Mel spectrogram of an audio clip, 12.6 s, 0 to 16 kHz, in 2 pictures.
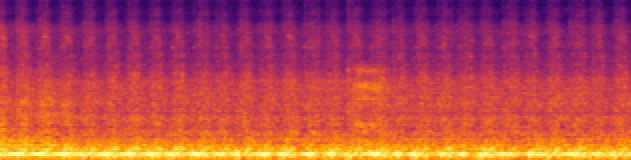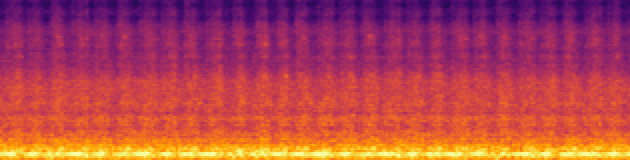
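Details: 53-year-old Plymouth Slant Six cold at about 12°F: low, lumpy, irregular idle pulsing about ninety a minute. The cheap aftermarket choke unit hangs up and keeps the choke closed, so it runs rich.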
